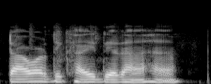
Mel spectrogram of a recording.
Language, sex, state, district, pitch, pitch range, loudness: Hindi, male, Bihar, Patna, 120 Hz, 115-125 Hz, -13 LUFS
